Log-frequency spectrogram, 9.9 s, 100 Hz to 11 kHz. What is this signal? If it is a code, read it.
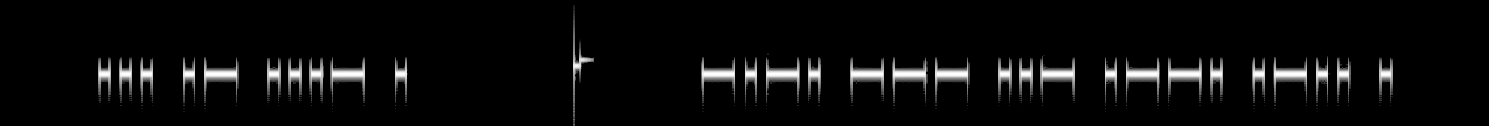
Morse code, heard as a keyed tone, about 17 wpm, 700 Hz. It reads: SAVE COUPLE
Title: Sentences from Top 1100 Words - New Word Drill Alt - 17wpm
